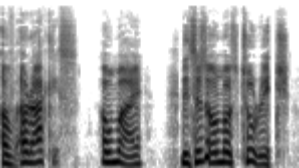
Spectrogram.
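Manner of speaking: high-pitched, gleeful tenor; acted amusement. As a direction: crow with mirth at a delicious joke. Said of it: "Piter began to laugh".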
